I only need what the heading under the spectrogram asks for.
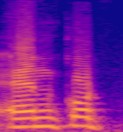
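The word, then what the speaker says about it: anchor: হচ্ছে এই ট্যাগ এনকর এটার উচ্চারণটা হচ্ছে এনকর ট্যাগ আমি একটু ফাস্ট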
